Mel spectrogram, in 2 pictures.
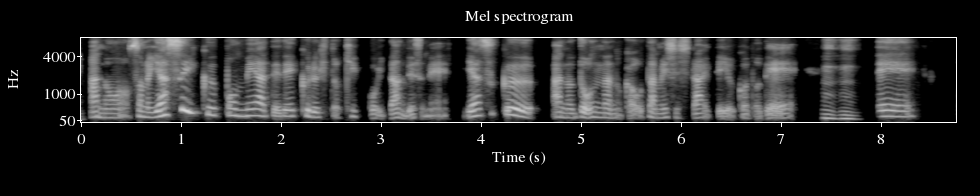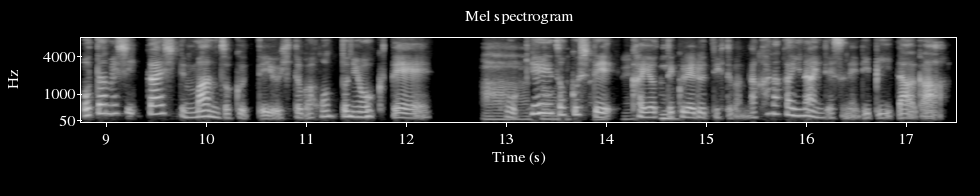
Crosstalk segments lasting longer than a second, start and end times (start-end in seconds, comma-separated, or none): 12.9-14.8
